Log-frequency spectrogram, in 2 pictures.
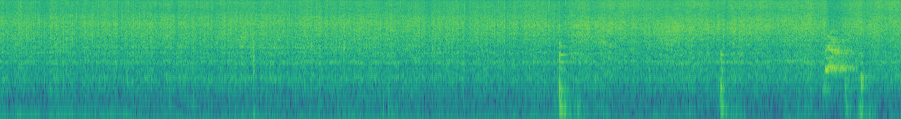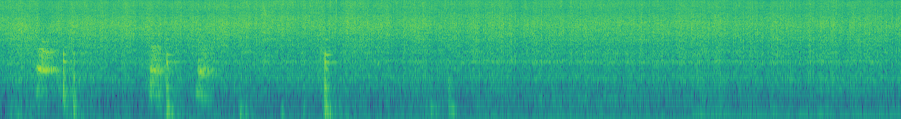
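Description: Diced onions and celery sizzling steadily in oil in a metal stock pot as they sauté toward caramelization, stirred with a wooden spoon. A handful of short knocks come from the spoon against the pot in the middle.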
